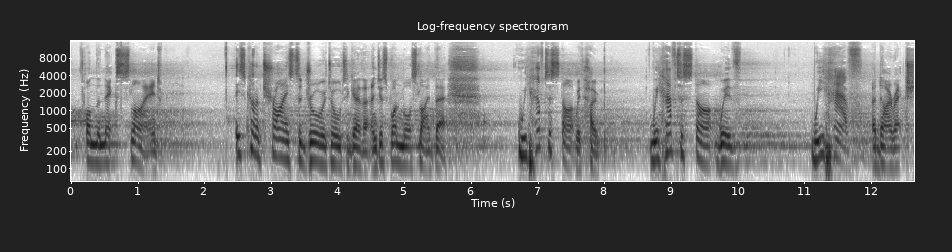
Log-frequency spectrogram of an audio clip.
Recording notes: Keynote from the Mind and Soul "Running On Empty" conference.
